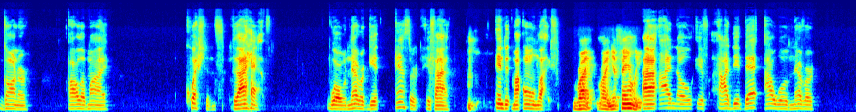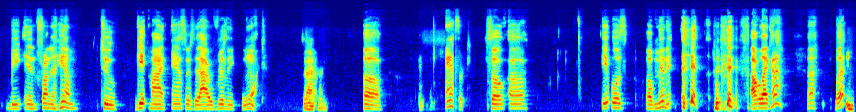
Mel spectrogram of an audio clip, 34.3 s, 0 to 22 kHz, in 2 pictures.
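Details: 52-year-old man, 3 years after an ischemic stroke, still working on his speech and thinking about every word, syllable and cadence; aphasia.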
